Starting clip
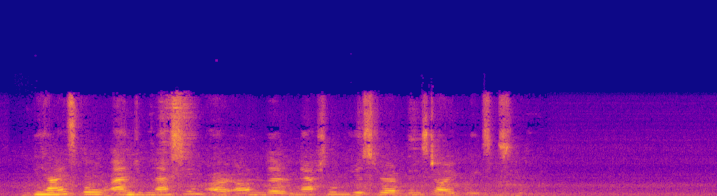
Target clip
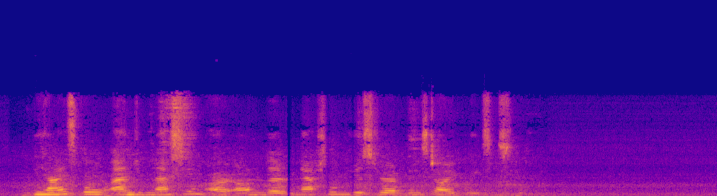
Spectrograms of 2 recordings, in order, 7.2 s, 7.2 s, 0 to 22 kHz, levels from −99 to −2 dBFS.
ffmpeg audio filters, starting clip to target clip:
-filter_complex "[0:a]asettb=1/sr,asplit=3[a][b][c];[a]atrim=end=2.874[d];[b]atrim=start=2.87:end=3.54,asetpts=PTS-STARTPTS,afade=t=in:d=0.004:c=qsin,afade=t=out:st=0.666:d=0.004:c=qsin,agate=range=-29dB:threshold=-32dB:ratio=16:detection=peak[e];[c]atrim=start=3.536[f];[d][e]acrossfade=d=0.004:c1=hsin:c2=qsin[g];[g][f]acrossfade=d=0.004:c1=qsin:c2=hsin,volume=-7.5dB"

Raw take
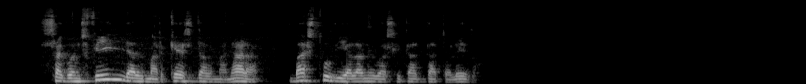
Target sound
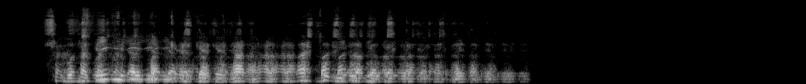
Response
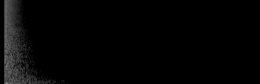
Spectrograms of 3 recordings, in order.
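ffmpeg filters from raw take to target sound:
-af "aecho=1:1:250|412.5|518.1|586.8|631.4:0.631|0.398|0.251|0.158|0.1,tremolo=f=5.9:d=0.89,adynamicequalizer=threshold=0.00891:dfrequency=750:dqfactor=0.72:tfrequency=750:tqfactor=0.72:attack=5:release=100:ratio=0.375:range=3.5:mode=boostabove:tftype=bell,volume=4dB"

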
